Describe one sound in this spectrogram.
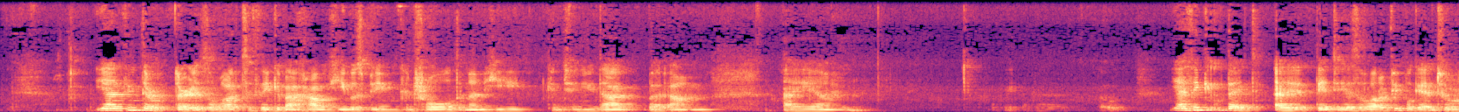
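A woman speaks calmly and thoughtfully into a microphone, heard through loudspeakers.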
